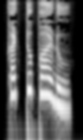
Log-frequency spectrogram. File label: "ಖಟಿಪಿಟಿ", Kannada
